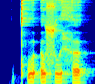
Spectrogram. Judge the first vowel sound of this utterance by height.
mid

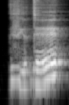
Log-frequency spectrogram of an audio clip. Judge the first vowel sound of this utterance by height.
mid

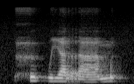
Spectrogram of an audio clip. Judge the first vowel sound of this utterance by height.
high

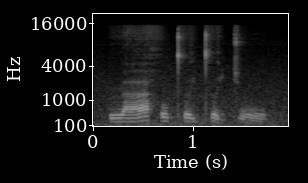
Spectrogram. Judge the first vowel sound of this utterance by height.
low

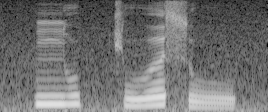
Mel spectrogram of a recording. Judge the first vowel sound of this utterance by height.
high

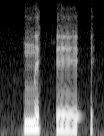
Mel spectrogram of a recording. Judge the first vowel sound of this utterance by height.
mid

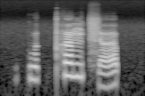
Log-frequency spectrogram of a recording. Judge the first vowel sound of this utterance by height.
low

